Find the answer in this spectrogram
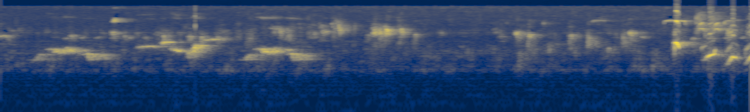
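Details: White-rumped shama song played as a master song for training birds: varied phrases of slurred whistles and short chipping notes at mid to high pitch, ending with a burst of sharper, rapid notes.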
